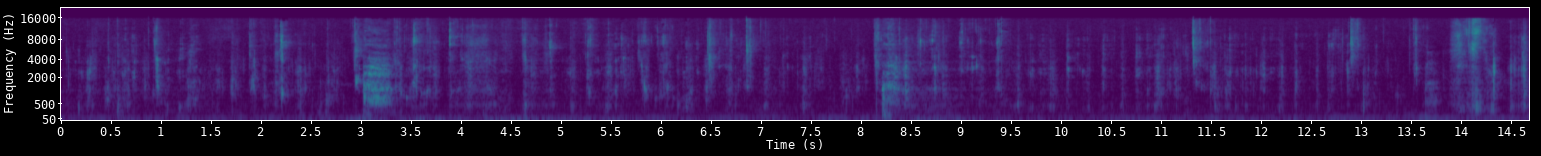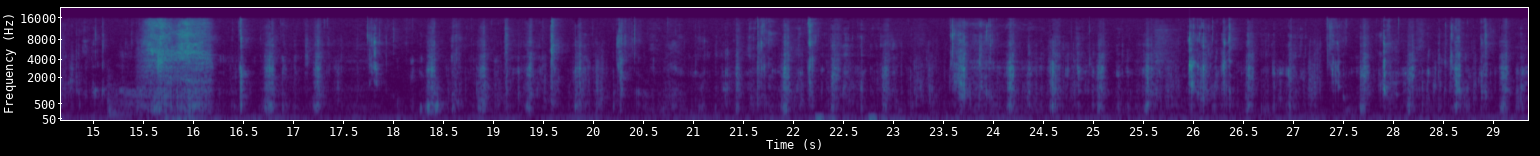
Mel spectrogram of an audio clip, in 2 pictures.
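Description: Close-miked eating sounds of a man chewing and biting through spicy sundae-gopchang hot pot: constant wet mouth clicks and smacks, with a few louder mouth noises.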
